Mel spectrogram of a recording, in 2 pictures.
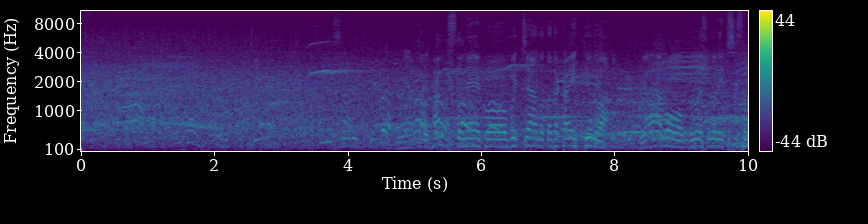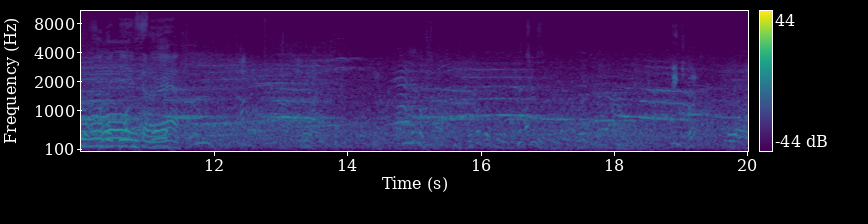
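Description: A crowd cheers and applauds in a large echoing arena.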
